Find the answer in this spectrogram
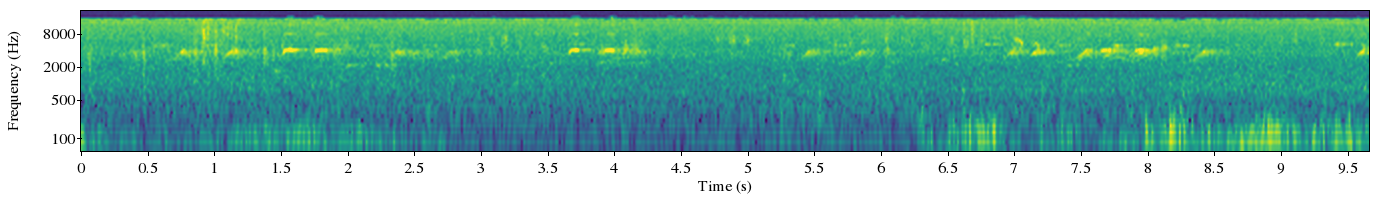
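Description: Small birds chirping repeatedly in short high calls, over a low background hum. Low rumbles hit the microphone during the last few seconds.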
